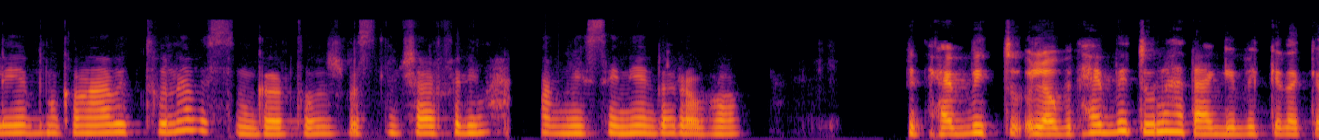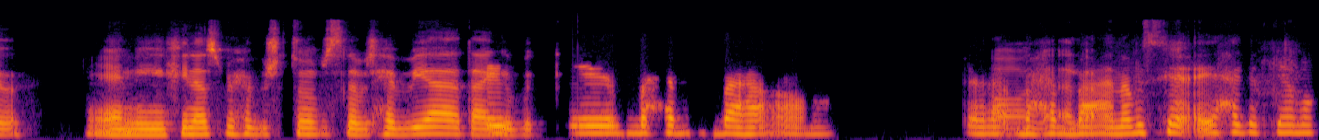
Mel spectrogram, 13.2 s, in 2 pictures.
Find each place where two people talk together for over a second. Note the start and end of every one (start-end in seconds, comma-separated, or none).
none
